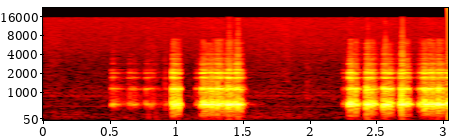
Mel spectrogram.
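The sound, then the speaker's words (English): A telephone rings with an incoming call, two loud bursts of trilling electronic ring separated by a short pause, clear with no one talking. “Oh, important caller.”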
